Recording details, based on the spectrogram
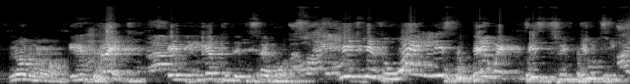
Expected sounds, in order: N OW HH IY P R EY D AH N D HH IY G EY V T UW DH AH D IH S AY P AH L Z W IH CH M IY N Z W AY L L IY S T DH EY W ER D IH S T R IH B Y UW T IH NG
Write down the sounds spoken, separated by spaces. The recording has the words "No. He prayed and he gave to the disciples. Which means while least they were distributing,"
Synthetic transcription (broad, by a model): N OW HH IY P R EY D AH N D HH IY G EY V T UW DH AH D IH S AY P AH L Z W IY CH M IY N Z W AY N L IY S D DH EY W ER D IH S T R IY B Y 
